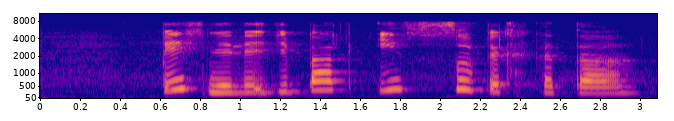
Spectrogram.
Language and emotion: Russian, positive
